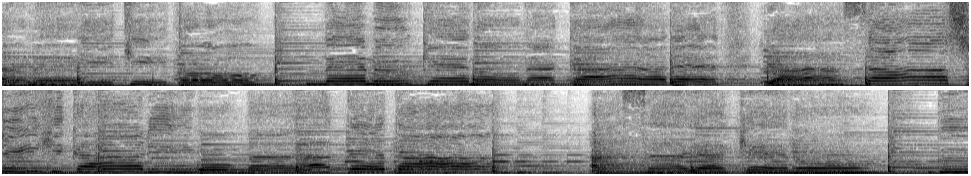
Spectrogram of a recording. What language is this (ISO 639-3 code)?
jpn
